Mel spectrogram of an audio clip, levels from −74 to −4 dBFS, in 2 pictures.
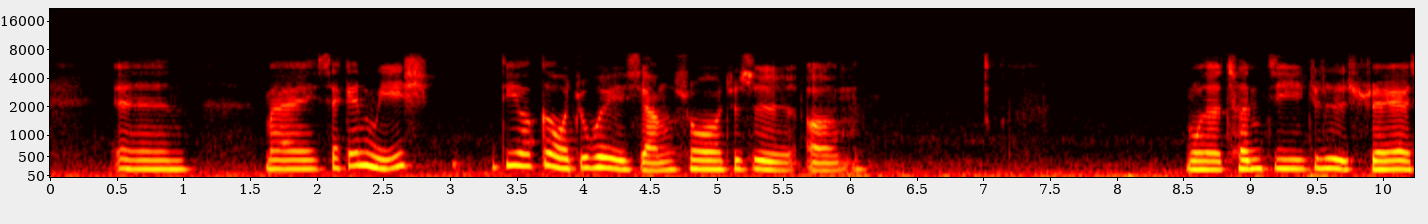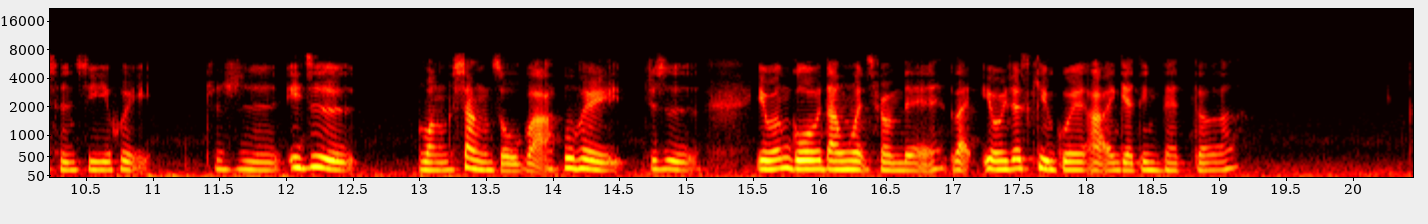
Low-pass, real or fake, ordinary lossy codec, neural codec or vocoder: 7.2 kHz; fake; none; codec, 16 kHz, 8 kbps, FunCodec, trained on Chinese and English, 25 frames a second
